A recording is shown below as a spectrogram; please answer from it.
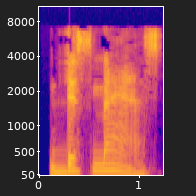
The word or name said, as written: dismastment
